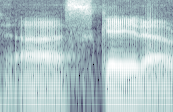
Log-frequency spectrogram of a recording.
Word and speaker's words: SCADA: through the stages of this project so you pronounce it right SCADA right supervisory control and data acquisition this big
